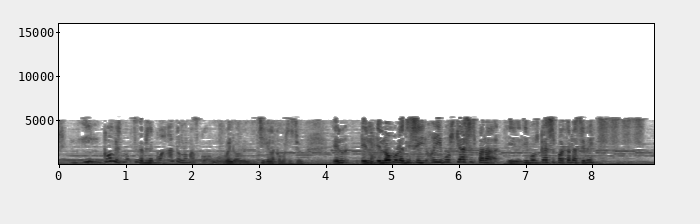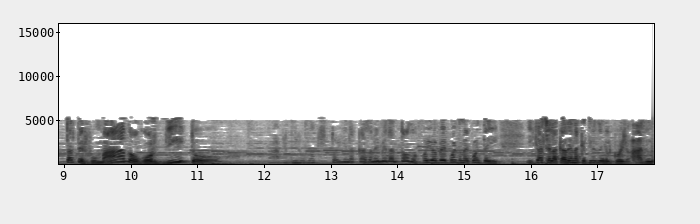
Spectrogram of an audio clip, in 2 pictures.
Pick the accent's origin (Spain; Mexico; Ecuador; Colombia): Ecuador; A mí me ha preguntado cuando voy a Francia si soy del África, de Guinea Ecuatorial, que también son ecuatorianos. Digo, no, soy del Ecuador.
